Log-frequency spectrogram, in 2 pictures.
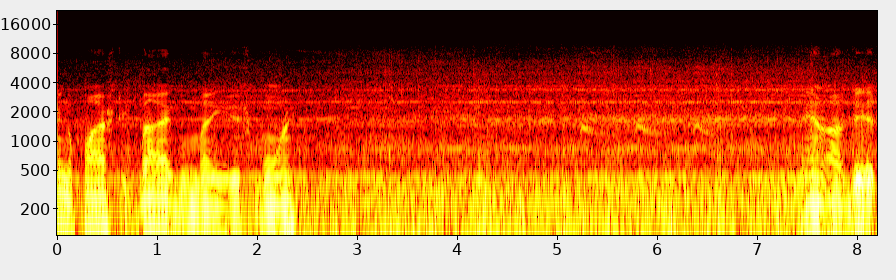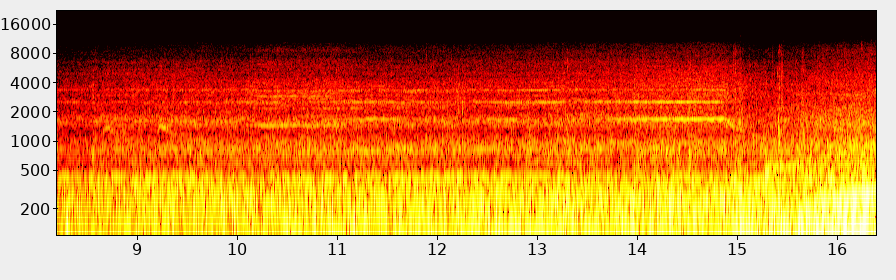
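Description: An electric mobility scooter motor hums steadily while rolling along.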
